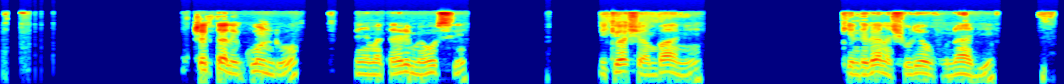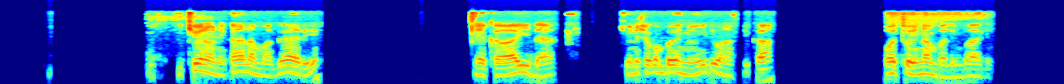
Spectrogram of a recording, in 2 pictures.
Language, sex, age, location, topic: Swahili, male, 18-24, Dar es Salaam, agriculture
